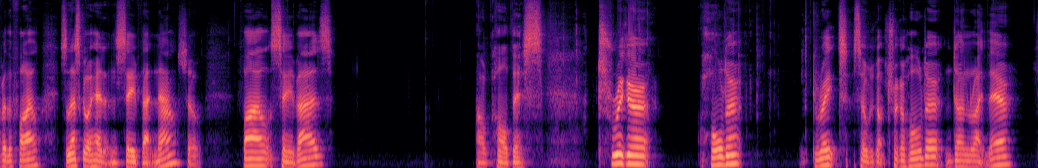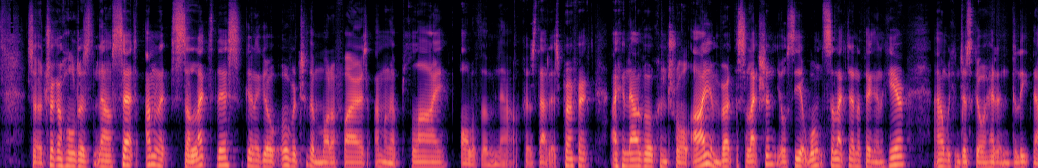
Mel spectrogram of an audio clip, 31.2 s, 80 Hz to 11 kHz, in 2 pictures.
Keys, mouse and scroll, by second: 3.4 click, 6.4 click, 6.6 double click, 8.4-9.4 typing, 10.8-11.5 typing, 12.1 Return, 14.8 click, 16.3 middle click, 19.1 click, 20.0 click, 23.3 middle click, 25.7 ctrl+i, 30.0 Delete, 30.8 middle click.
